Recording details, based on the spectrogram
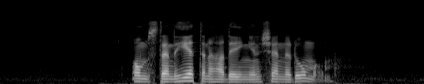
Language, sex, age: Swedish, male, 25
